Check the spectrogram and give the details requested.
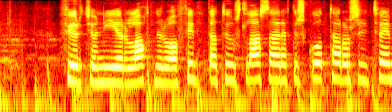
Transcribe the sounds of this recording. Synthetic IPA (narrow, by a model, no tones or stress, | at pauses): fjœɾʏt̪ʰiɔniːjɛɾʏlawht̪nʏɾvawfɪm̥t̪awt̪ʰuːst̪laːsaðɾɛft̪ɪɾ̥skɔːt̪ʰawɾawsɪɾit̪ʰveː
